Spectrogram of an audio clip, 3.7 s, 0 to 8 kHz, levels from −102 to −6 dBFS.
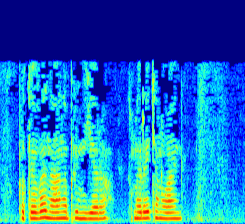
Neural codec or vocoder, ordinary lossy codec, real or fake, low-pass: vocoder, 22.05 kHz, 80 mel bands, HiFi-GAN; MP3, 24 kbps; fake; 7.2 kHz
